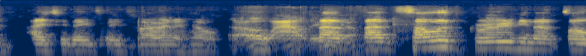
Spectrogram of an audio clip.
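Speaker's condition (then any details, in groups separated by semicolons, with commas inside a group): Cerebral palsy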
